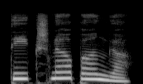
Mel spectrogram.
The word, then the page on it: ತೀಕ್ಷ್ಣಾಪಾಂಗ: kannada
